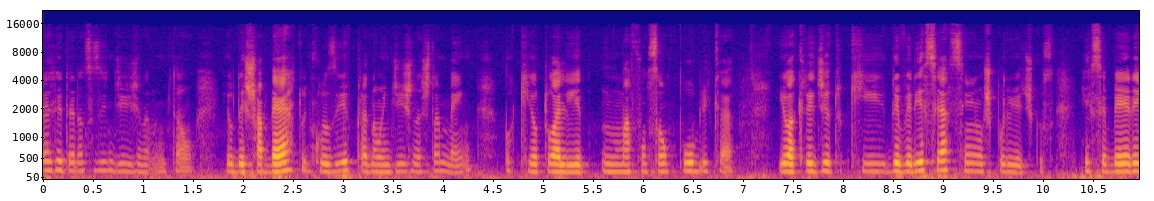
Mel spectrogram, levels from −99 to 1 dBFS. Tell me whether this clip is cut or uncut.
uncut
